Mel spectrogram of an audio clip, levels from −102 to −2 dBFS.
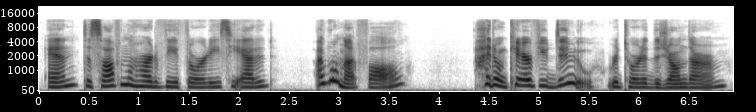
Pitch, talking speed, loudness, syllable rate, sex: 235 Hz, 200 wpm, -19 LUFS, 5.8 syllables/s, female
